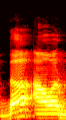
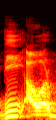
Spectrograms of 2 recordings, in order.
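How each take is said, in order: First: 'The' is said with a short 'uh' vowel. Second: 'The' is said with a long 'ee' vowel. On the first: The speaker calls it wrong. "তখন আমি কিন্তু দ্য আওয়ার বলবো না" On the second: The speaker calls it right. "আমি দি hour বলবো"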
